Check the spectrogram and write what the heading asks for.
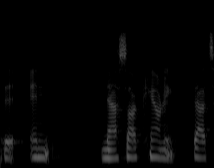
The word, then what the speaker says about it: Nassau: It was a horrific crime scene, to the point where one of the detectives said that in Nassau County, that's how you say it, There you go.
